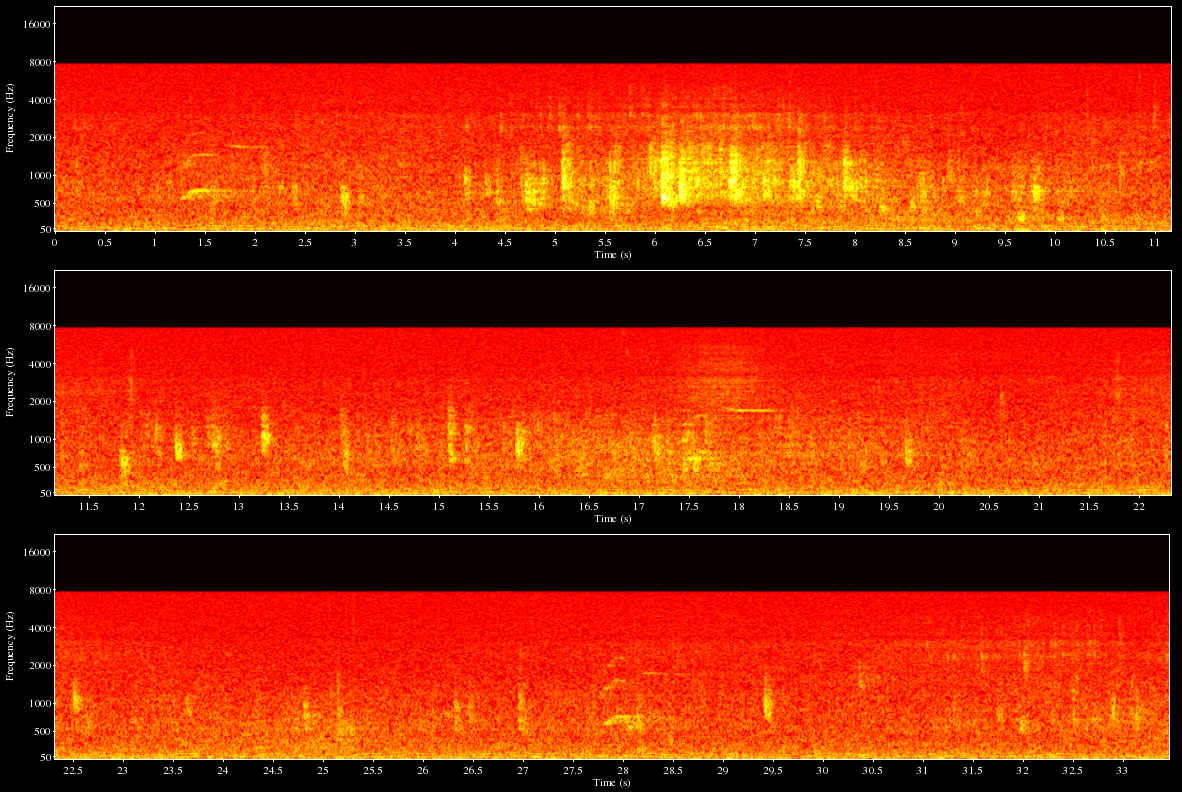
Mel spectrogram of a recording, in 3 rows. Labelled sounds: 1.1	2.5	killer whale, Bigg's (transient), Gulf of Alaska transient, 0.48 to 2.2 kHz
17.3	18.6	killer whale, Bigg's (transient), Gulf of Alaska transient, 1.1 to 1.8 kHz
27.7	29.0	killer whale, Bigg's (transient), Gulf of Alaska transient, 0.36 to 2.4 kHz

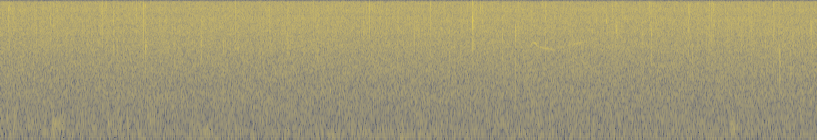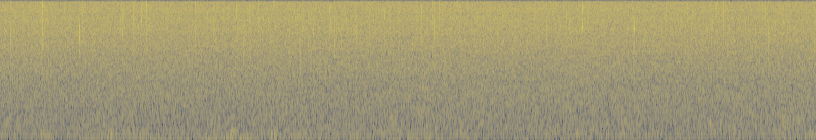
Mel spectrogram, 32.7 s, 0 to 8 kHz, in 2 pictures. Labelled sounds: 10.6	11.1	killer whale, 2.8 to 3.4 kHz

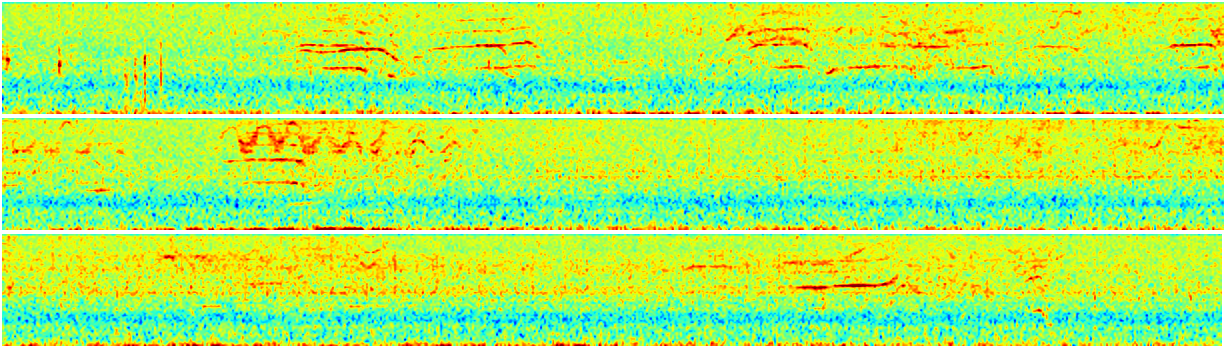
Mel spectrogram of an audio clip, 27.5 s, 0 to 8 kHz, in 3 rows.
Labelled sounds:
2.2	2.9	killer whale, southern resident, 1.1 to 2.6 kHz
3.2	3.8	killer whale, southern resident, 2.2 to 2.6 kHz
5.6	6.1	killer whale, southern resident, 2.4 to 2.7 kHz
6.3	6.7	killer whale, southern resident, 1.3 to 1.4 kHz
8.7	9.1	killer whale, southern resident, 2.4 to 2.7 kHz
10.8	11.4	killer whale, southern resident, 1.3 to 2.7 kHz
24.5	25.0	killer whale, southern resident, 1.9 to 4.2 kHz

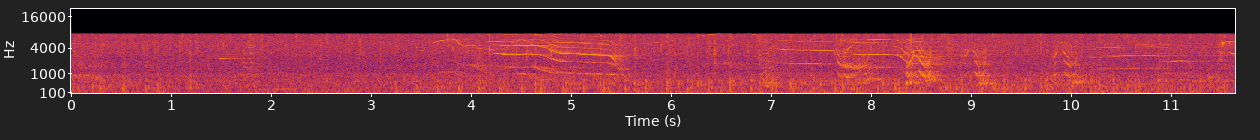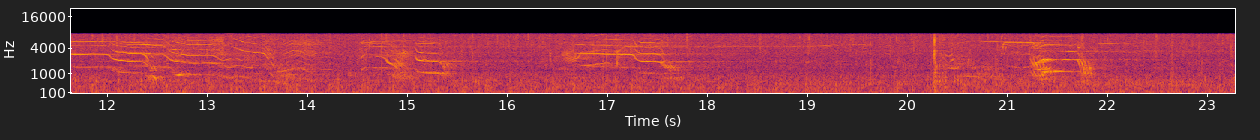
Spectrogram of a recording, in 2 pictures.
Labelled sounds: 1.4	1.7	killer whale, northern resident, G clan, 2.3 to 2.5 kHz
3.6	8.8	killer whale, northern resident, G clan, 0.78 to 8.0 kHz
10.2	11.2	killer whale, northern resident, G clan, 1.2 to 4.8 kHz
11.5	14.1	killer whale, northern resident, G clan, 0.81 to 8.0 kHz
14.5	15.6	killer whale, northern resident, G clan, 0.88 to 5.7 kHz
16.5	17.8	killer whale, northern resident, G clan, 1.2 to 6.2 kHz
19.0	19.7	killer whale, northern resident, G clan, 4.4 to 4.8 kHz
20.4	22.6	killer whale, northern resident, G clan, 0.88 to 7.1 kHz

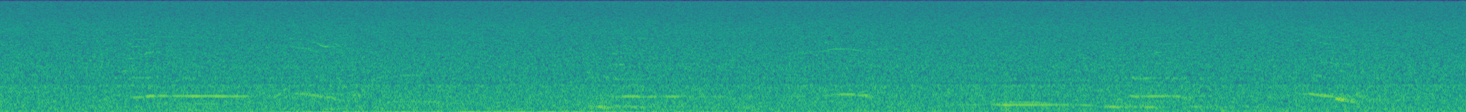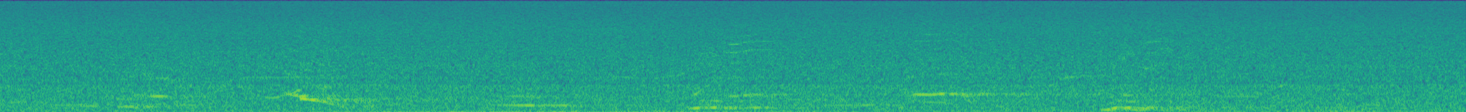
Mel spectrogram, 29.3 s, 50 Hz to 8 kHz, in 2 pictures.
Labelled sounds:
2.9	3.4	humpback whale, 2.0 to 2.6 kHz
8.2	8.7	humpback whale, 2.0 to 2.1 kHz
22.0	22.4	humpback whale, 1.8 to 2.7 kHz

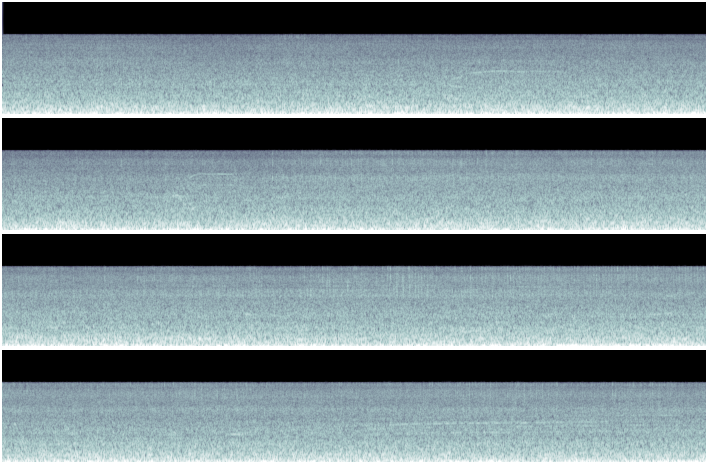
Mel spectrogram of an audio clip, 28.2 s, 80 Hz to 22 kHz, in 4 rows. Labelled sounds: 4.7	5.1	killer whale, 2.0 to 3.0 kHz
25.3	25.6	killer whale, 1.2 to 2.3 kHz

